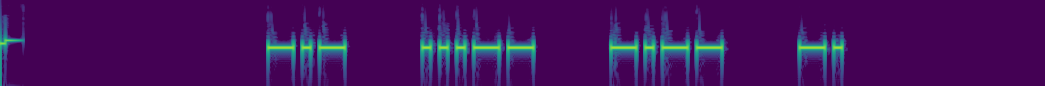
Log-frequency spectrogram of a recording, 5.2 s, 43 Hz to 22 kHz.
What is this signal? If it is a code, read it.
Morse code, heard as a keyed tone, about 28 wpm, spaced as for 16 wpm, 700 Hz. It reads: K3YN
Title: USA Call Signs - 3x Character Spacing - 28wpm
